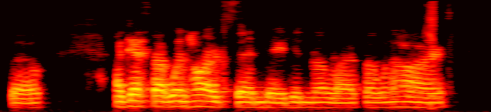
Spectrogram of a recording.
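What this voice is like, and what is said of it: Strained, worn-out voice. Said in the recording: “my voice is kind of fucked up”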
